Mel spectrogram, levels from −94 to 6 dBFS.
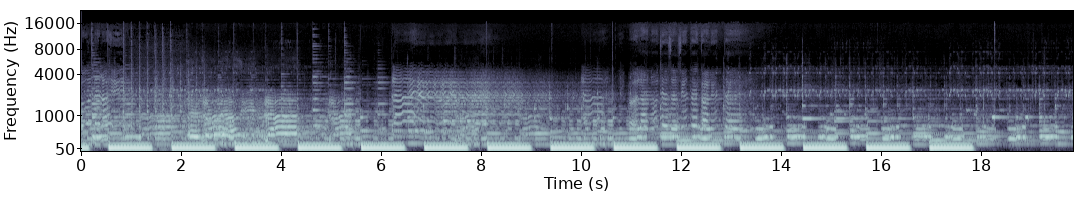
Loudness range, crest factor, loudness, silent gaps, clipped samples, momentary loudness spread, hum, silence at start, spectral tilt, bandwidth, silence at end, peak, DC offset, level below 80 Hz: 2 LU; 12 dB; -16 LUFS; none; under 0.1%; 7 LU; none; 0 s; -9 dB/octave; 4.5 kHz; 0 s; -2 dBFS; under 0.1%; -14 dBFS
